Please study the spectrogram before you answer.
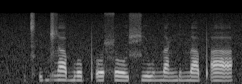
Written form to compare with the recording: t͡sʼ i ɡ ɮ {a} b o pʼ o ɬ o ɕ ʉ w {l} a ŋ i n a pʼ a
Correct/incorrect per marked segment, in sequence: correct, incorrect

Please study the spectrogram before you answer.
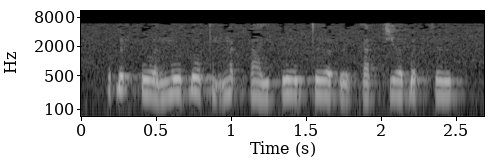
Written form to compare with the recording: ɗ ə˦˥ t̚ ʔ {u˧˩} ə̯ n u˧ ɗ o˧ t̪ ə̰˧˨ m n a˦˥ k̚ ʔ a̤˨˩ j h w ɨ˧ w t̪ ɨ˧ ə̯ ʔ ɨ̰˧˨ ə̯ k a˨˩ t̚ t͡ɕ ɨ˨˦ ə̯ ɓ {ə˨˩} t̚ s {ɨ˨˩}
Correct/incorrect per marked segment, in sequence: correct, correct, incorrect

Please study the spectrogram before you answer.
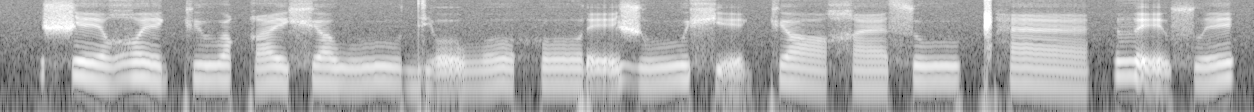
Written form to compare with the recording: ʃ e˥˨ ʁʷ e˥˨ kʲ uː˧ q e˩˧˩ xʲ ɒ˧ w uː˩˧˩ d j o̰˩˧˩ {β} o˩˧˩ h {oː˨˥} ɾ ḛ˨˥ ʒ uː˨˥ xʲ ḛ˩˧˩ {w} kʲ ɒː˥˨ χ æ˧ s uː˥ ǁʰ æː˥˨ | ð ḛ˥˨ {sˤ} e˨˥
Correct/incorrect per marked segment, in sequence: correct, incorrect, incorrect, incorrect

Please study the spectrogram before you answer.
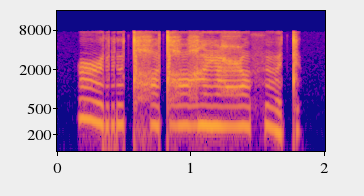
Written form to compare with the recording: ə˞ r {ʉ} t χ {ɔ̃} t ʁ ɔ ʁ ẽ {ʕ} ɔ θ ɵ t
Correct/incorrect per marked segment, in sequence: incorrect, incorrect, correct

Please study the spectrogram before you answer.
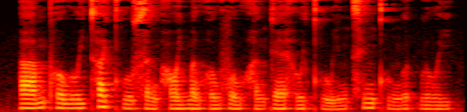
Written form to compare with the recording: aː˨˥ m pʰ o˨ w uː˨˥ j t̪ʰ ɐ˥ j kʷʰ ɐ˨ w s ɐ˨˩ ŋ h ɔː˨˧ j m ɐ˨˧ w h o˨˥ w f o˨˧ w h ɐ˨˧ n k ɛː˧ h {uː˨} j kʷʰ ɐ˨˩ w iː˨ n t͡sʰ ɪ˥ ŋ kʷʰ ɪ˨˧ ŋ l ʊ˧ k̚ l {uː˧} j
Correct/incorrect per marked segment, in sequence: correct, correct

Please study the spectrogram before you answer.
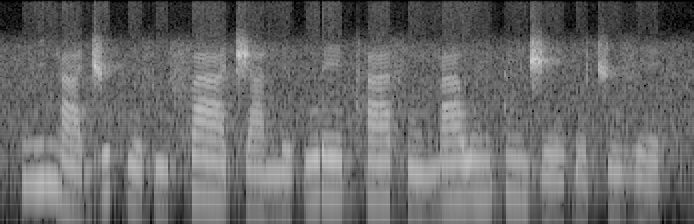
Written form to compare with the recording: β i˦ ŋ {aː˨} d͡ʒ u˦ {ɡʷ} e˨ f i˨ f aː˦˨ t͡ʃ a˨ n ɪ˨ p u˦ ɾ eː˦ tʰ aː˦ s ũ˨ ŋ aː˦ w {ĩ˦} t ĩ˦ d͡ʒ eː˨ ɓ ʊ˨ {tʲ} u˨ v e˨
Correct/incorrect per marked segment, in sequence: correct, incorrect, correct, incorrect

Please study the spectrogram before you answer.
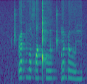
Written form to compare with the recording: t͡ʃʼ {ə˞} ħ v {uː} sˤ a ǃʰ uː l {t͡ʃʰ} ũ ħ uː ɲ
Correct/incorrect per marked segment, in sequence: correct, incorrect, incorrect

